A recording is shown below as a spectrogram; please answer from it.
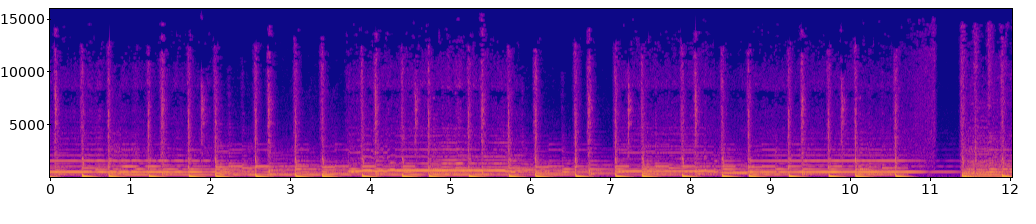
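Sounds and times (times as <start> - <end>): music with deep beat: 0.0 - 12.0.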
